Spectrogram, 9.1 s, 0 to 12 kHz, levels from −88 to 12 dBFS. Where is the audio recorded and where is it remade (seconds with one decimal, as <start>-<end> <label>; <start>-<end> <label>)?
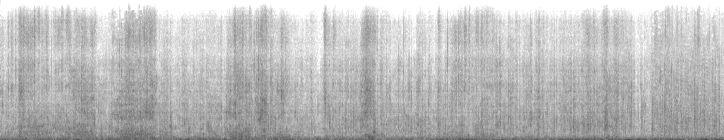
0.0-1.3 remade; 1.3-1.8 recorded; 1.8-8.1 remade; 8.1-9.1 recorded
